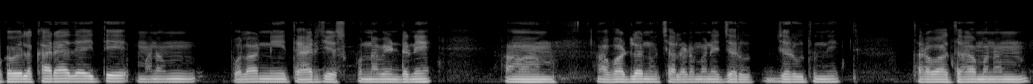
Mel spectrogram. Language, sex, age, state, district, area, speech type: Telugu, male, 18-30, Telangana, Mancherial, rural, spontaneous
